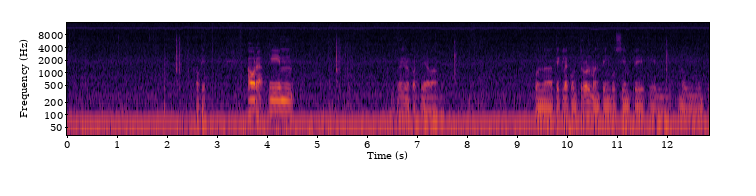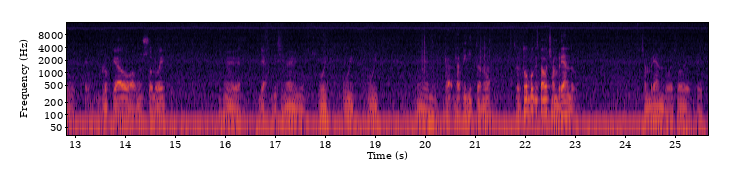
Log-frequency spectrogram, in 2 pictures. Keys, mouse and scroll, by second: 0.0-1.8 drag, 2.5 alt+Tab, 5.6 alt+Tab, 7.2 click, 7.8-10.7 ctrl+drag, 11.5 click, 12.0-14.7 ctrl+drag, 15.7 click, 16.5 click, 20.2 alt+Tab, 21.4 alt+Tab, 22.1 click, 23.3 click.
